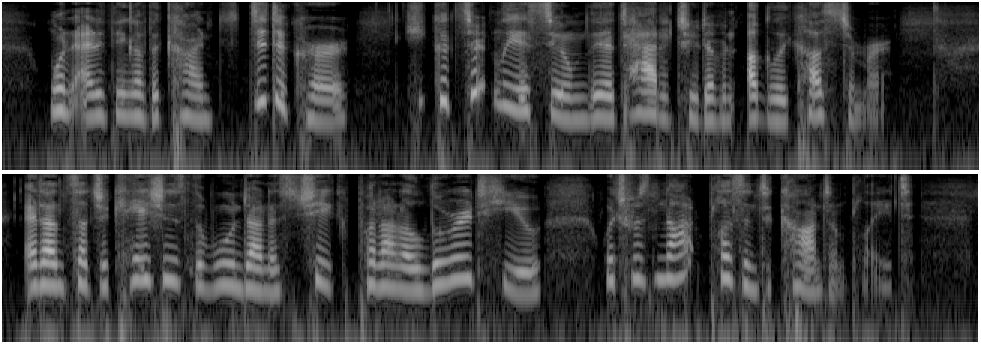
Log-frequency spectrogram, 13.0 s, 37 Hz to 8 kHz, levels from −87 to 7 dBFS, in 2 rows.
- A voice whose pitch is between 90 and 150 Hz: No, high, 220 Hz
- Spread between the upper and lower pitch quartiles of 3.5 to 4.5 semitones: No, average, 5.1 semitones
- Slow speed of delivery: No, average, 170 wpm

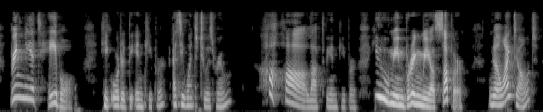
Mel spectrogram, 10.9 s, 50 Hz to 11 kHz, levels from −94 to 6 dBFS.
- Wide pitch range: Yes, wide, 7.6 semitones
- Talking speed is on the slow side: No, average, 155 wpm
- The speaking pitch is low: No, high, 190 Hz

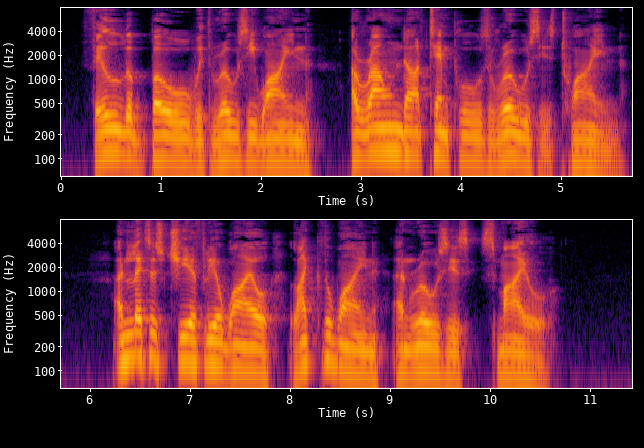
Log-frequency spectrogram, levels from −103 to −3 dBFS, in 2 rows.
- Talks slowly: Yes, slow, 115 wpm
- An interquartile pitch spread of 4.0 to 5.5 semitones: Yes, average, 5.0 semitones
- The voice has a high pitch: No, very low, 95 Hz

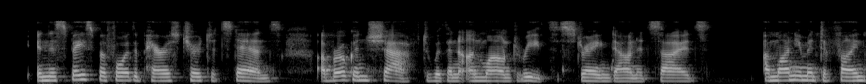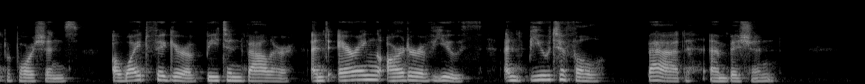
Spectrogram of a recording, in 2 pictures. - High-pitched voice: No, medium, 170 Hz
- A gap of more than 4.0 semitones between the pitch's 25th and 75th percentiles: No, average, 3.1 semitones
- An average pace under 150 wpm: Yes, average, 140 wpm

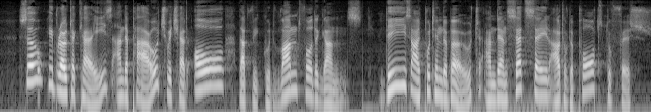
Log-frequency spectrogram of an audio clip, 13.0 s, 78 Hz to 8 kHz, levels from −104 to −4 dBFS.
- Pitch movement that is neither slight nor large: No, wide, 7.8 semitones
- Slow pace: No, average, 155 wpm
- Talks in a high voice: No, medium, 150 Hz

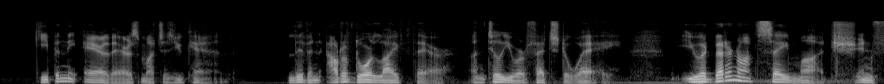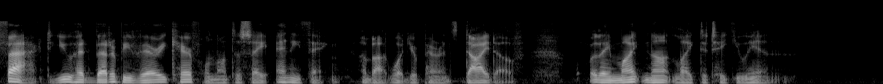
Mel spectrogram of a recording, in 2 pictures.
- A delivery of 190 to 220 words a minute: No, average, 180 wpm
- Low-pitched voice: Yes, very low, 95 Hz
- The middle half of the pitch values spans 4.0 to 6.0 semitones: Yes, average, 5.2 semitones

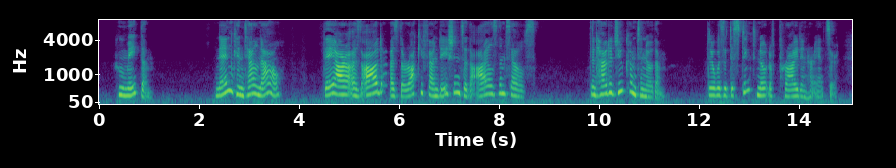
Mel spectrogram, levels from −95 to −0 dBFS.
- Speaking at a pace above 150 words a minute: No, average, 145 wpm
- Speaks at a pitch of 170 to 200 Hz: No, high, 225 Hz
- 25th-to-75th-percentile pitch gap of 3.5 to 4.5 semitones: Yes, average, 4.2 semitones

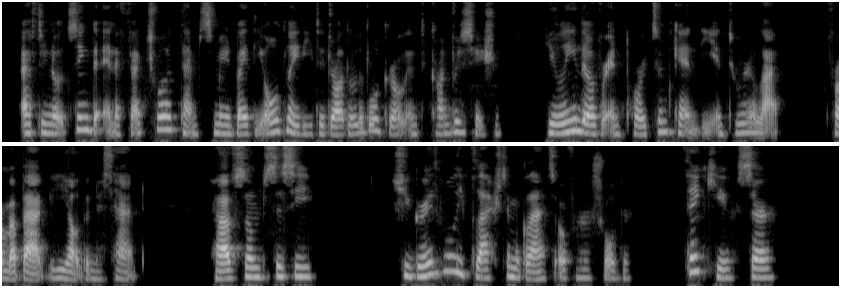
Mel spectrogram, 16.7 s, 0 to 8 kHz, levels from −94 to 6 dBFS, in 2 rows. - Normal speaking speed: Yes, average, 180 wpm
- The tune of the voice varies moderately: Yes, average, 3.4 semitones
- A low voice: No, high, 195 Hz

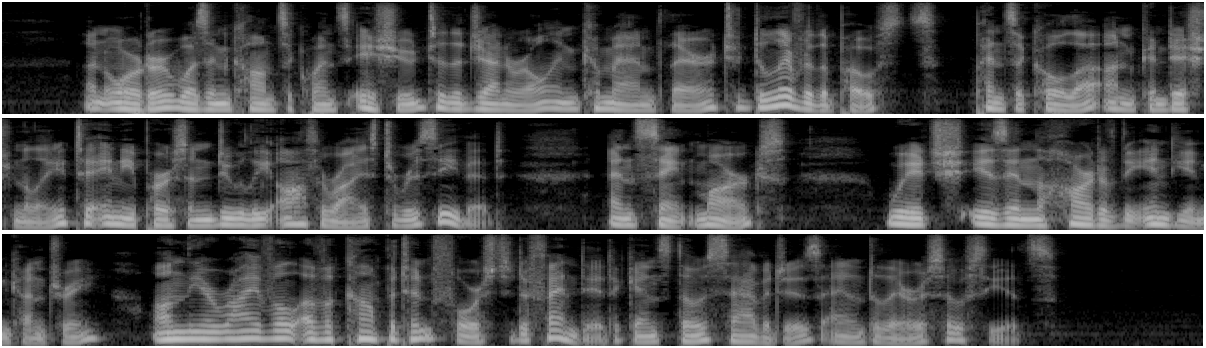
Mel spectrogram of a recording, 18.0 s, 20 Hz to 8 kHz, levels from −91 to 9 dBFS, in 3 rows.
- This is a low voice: Yes, low, 115 Hz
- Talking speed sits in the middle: Yes, average, 180 wpm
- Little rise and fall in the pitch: No, average, 4.3 semitones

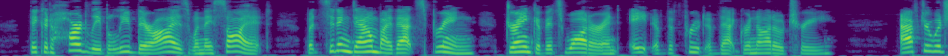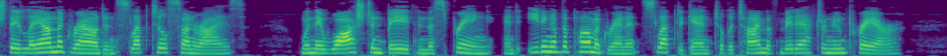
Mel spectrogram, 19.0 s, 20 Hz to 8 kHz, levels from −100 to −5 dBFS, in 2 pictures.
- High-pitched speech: Yes, high, 210 Hz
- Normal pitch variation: Yes, average, 4.9 semitones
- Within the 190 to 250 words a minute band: Yes, average, 200 wpm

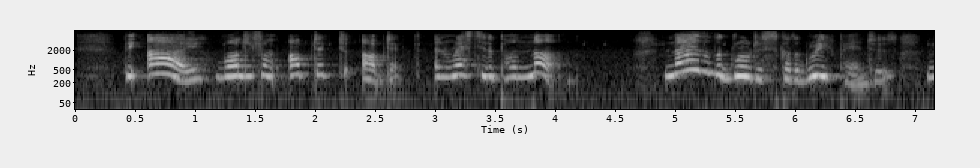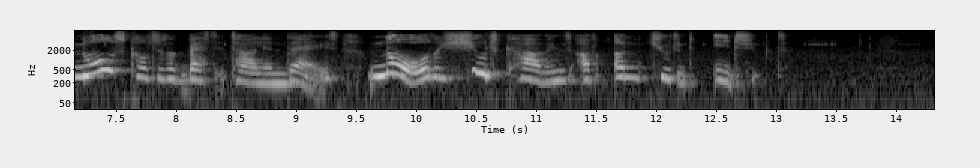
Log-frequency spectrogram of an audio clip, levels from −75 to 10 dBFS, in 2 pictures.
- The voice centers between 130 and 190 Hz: No, very high, 305 Hz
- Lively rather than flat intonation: No, average, 4.8 semitones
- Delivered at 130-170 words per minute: Yes, slow, 135 wpm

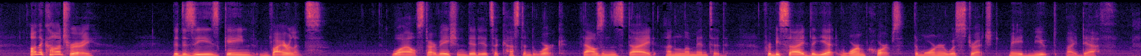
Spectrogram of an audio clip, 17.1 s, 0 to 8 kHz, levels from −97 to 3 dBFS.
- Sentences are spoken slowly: Yes, slow, 105 wpm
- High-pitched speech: No, low, 120 Hz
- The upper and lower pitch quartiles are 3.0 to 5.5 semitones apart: No, narrow, 2.6 semitones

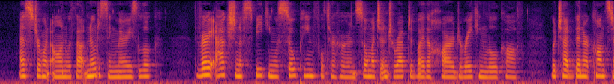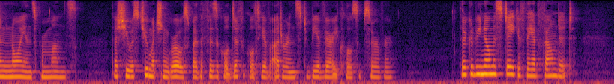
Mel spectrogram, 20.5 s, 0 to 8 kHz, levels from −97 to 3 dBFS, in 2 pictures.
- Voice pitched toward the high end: No, medium, 175 Hz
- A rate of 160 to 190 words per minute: Yes, average, 185 wpm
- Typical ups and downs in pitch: No, narrow, 2.2 semitones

